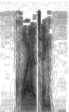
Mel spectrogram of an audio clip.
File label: "quieting", English; nouns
